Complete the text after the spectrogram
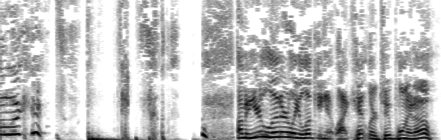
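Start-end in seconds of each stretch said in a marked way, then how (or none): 0.0-4.2 high, helpless laughter into speech; crying laughing. Real, not acted. Host cracking up at his own joke, crying laughing. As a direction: talk while recovering from a laughing fit. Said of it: "I'm sorry, I'm crying".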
